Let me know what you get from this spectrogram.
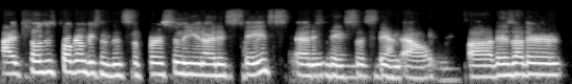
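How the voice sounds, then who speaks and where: A woman's voice: mid-range voice, steady tone, normal speed, fairly bright tone, no room sound, low-quality recording. A woman, a graduate student giving an enthusiastic testimonial in a promotional video. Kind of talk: testimonial interview.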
